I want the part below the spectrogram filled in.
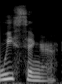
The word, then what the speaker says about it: Wiessinger: So today I'm really happy to have on the show Diane Wiesinger, and it's the way she says to pronounce her name is think of singing. I sing, you sing, Wiesinger.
